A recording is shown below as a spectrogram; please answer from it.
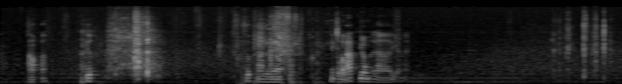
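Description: Light clicks and rustles of bamboo chopsticks handling sea grapes on a plate, broken by a few brief murmured words.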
